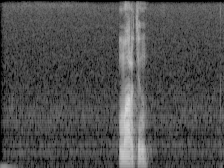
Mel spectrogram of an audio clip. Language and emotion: Russian, neutral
